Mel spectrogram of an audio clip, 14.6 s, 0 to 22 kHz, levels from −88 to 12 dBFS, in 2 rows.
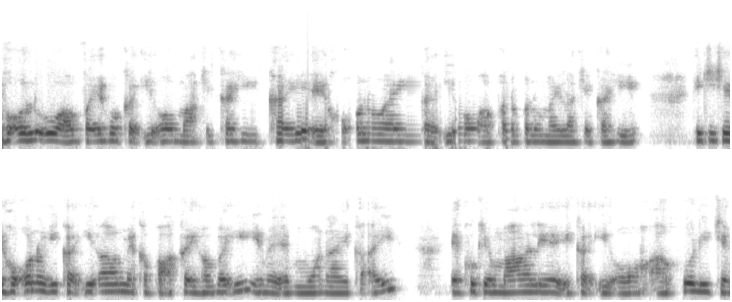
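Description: From 2.41 to 5.10 s the speech breaks up with repeated packet loss, giving a robotic sound. Many short holes, the longest 139 ms, are patched by stretching the last sound, roughly 29% of the stretch. Unlike a single dropout, this keeps recurring, producing choppy sound with pieces missing over a dull, band-limited call sound.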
